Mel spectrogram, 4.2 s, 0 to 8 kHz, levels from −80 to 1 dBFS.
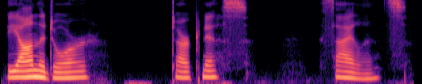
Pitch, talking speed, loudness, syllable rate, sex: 165 Hz, 70 wpm, -20 LUFS, 3.2 syllables/s, female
